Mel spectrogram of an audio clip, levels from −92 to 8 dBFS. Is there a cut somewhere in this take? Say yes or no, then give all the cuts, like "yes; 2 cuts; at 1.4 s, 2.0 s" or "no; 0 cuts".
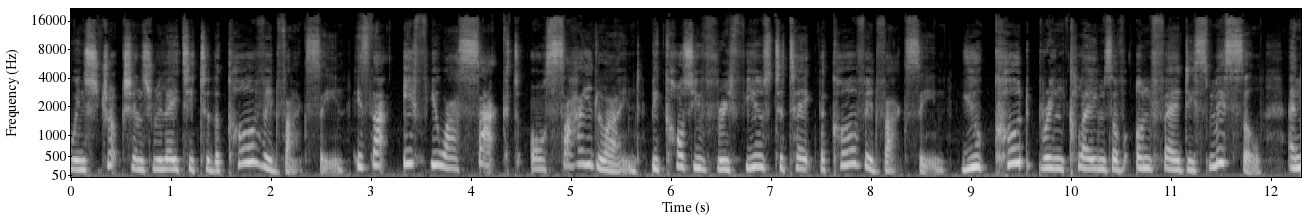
yes; 3 cuts; at 2.8 s, 5.7 s, 8.8 s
